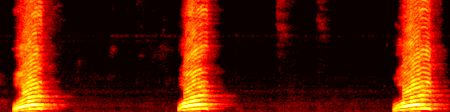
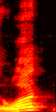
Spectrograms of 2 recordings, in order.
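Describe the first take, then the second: First: High, loud yelled what; screaming what at the top of the voice; shouted what. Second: Said in the usual way. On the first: Shown as a demonstration. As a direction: belt it out in mock disbelief. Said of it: "I'm gonna say what, what, five more times". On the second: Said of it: "I'm gonna say what".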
